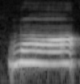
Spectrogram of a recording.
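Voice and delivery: mo held high and level. Shown as a demonstration. Teacher modeling first-tone mo for class. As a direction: sing mo on one high pitch.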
